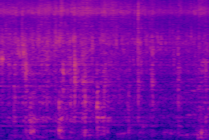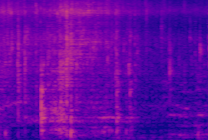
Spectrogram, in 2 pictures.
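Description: Oil sizzling in a non-stick frying pan, with a metal spatula scraping and clicking against the pan as fried pieces are turned and lifted out. The sizzling grows quieter about five seconds in.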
